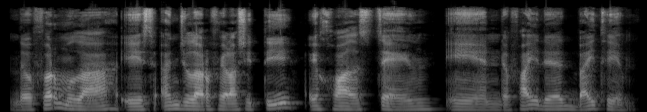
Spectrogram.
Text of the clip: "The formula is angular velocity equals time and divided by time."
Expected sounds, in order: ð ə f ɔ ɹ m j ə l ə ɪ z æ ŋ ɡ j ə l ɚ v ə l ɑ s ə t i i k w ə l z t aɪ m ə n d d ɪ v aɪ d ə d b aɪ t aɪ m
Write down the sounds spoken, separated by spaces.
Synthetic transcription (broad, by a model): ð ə f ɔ ɹ m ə l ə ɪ s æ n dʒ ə l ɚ f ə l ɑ s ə t i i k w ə l s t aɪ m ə n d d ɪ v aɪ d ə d b aɪ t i m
